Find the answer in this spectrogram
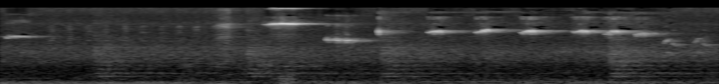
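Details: Asian glossy starling (cucak keling), glossy black-green with bright red eyes, giving high thin whistles followed by a series of about six short bright chirps repeated roughly every third of a second.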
